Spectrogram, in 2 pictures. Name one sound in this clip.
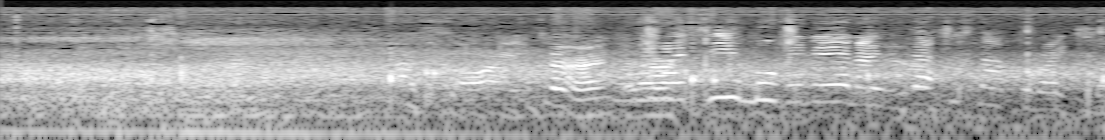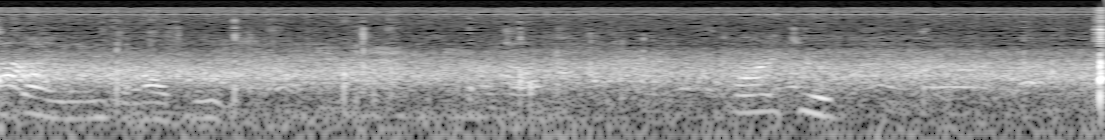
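Men and women talk nearby and in the distance.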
